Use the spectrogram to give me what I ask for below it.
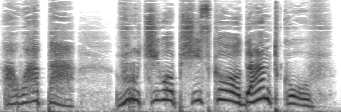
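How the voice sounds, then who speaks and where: A narrator voicing a young farm boy who speaks in high, eager exclamations, in an audiobook. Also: very animated, slow, a bit bright, dry recording, clean studio sound, full character voice. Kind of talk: audiobook reading.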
